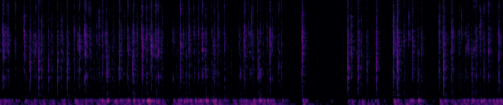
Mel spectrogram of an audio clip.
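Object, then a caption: Plastic membrane computer keyboard. A black plastic membrane computer keyboard with a hollow body and plastic keys sits on a desk while both hands tap the keys with their fingertips. Rapid bursts of dull, clicky keystrokes with a strong low hum-like body come in runs, broken by brief quiet pauses near the middle.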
